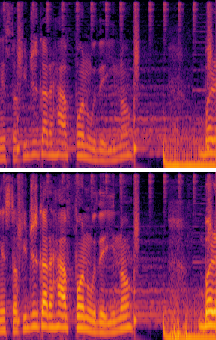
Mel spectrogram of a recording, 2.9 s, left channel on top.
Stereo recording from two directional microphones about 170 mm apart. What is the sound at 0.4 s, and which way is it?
Speech, 35° right (ahead or behind).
